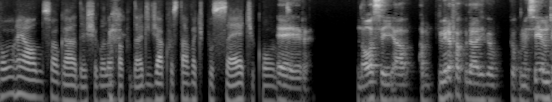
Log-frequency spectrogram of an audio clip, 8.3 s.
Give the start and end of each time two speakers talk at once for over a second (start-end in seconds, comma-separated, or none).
none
